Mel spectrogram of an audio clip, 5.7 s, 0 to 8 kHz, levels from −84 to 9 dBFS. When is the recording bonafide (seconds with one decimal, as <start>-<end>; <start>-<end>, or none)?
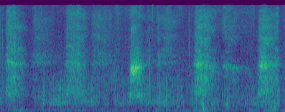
0.0-4.2; 5.0-5.7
